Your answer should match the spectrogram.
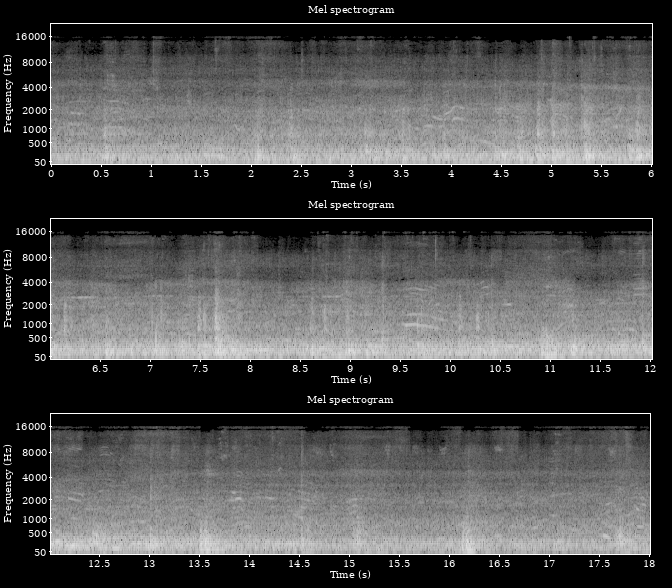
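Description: Legoland Windsor Hill Train carriages rolling past on their rails with a steady low rumble and occasional knocks from the wheels over the track, with people's voices in the background.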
